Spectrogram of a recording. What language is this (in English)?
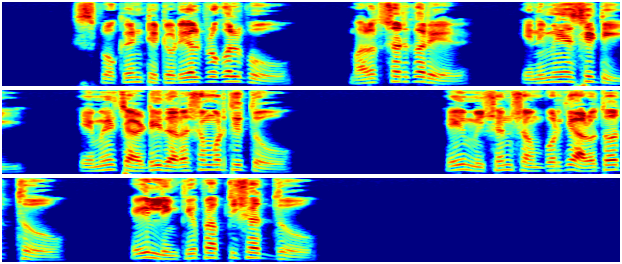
Bangla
